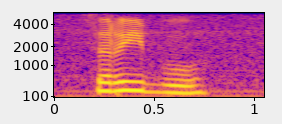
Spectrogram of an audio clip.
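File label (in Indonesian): "seribu", Indonesian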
